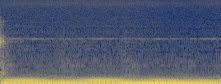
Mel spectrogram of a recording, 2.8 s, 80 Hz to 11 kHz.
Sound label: HAMMOND G1; Jazzistic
